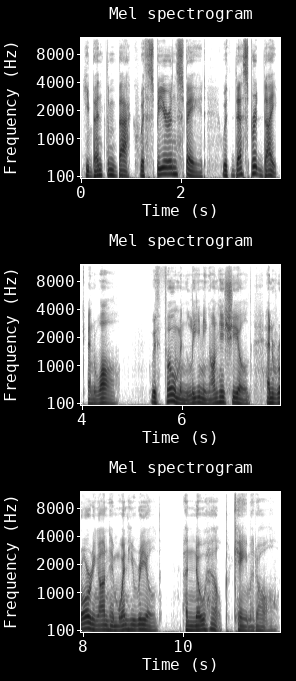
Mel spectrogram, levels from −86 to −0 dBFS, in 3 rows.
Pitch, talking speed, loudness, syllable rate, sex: 110 Hz, 160 wpm, -16 LUFS, 4.0 syllables/s, male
